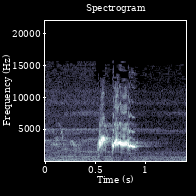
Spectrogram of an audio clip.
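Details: A female red-whiskered bulbul sings in her cage to prompt young birds into song: a single bright phrase, a quick sharp note then a longer wavering whistle that slides downward.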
